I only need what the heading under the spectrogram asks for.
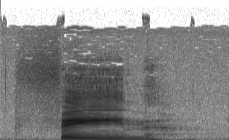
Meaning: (adjective) Often followed by of: 1. glad, well-pleased 2. glad, well-pleased.: Glad, contented, or satisfied to do something in the absence of a better alternative
- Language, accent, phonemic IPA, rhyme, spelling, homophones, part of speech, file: English, General American, /feɪn/, -eɪn, fain, fane / feign / foehn, adjective / adverb / verb, En-us-fain.ogg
